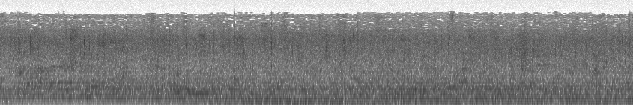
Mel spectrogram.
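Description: Indoor swimming pool hall ambience: a steady, echoing wash of water noise from swimmers splashing, with faint indistinct voices.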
